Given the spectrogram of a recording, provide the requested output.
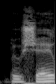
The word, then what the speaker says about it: Boucher: Boucher, like as in Bobby Boucher.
